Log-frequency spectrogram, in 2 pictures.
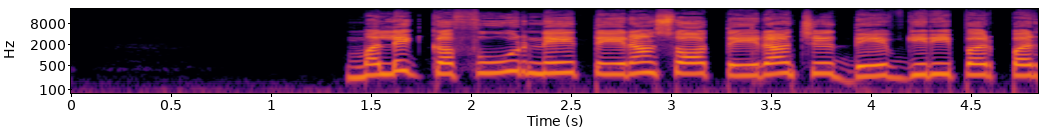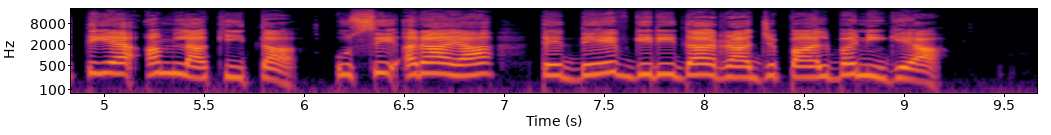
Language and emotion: Dogri, neutral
